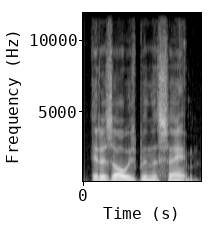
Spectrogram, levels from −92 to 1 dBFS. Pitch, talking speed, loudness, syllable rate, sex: 100 Hz, 305 wpm, -16 LUFS, 6.9 syllables/s, male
